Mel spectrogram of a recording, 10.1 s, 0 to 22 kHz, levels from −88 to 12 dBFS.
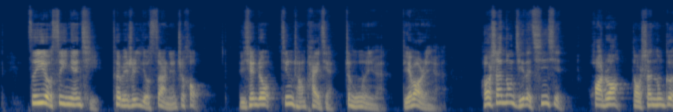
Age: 50-69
